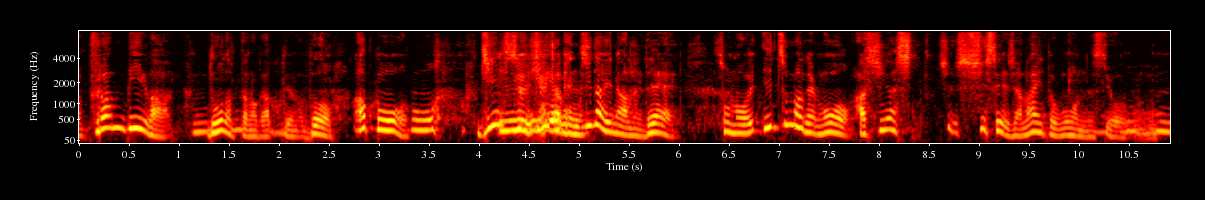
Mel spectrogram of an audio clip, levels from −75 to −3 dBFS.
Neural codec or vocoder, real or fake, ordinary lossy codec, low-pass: codec, 16 kHz, 4.8 kbps, FACodec; fake; none; none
